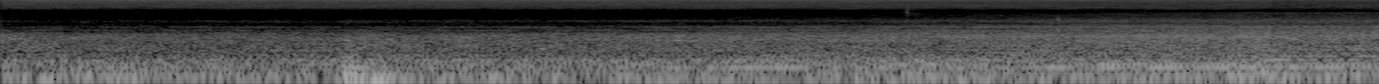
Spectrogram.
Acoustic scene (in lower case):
residential area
